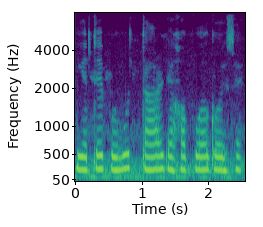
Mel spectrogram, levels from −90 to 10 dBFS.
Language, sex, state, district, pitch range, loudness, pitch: Assamese, female, Assam, Kamrup Metropolitan, 225-240 Hz, -12 LUFS, 230 Hz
